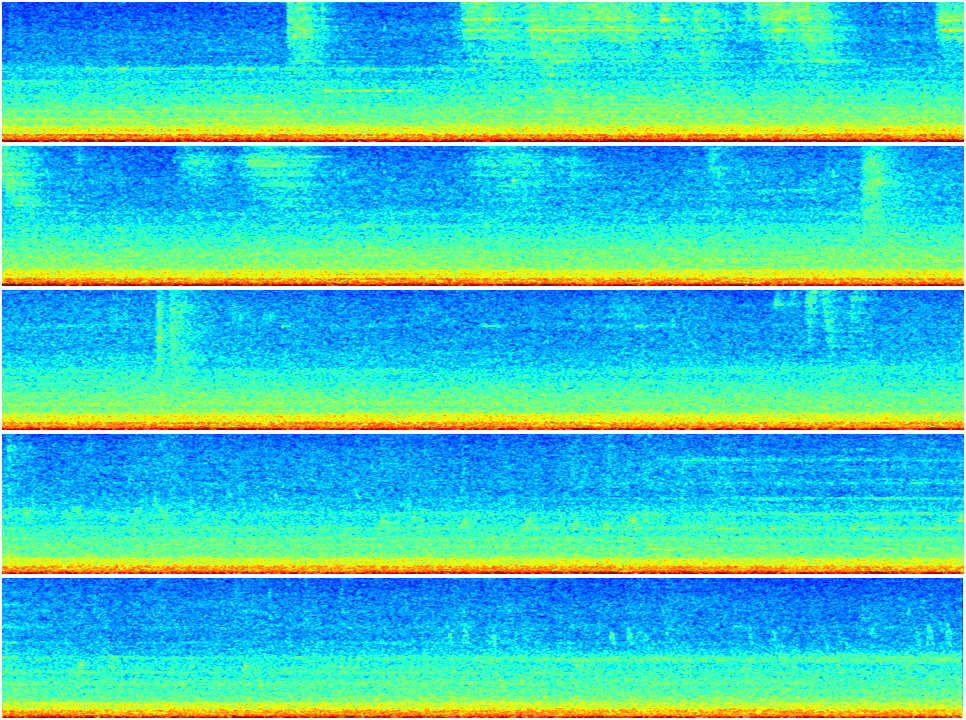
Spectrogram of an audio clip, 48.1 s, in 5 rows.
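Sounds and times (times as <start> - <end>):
train wheels rumbling on rail: 0.0 - 48.0.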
